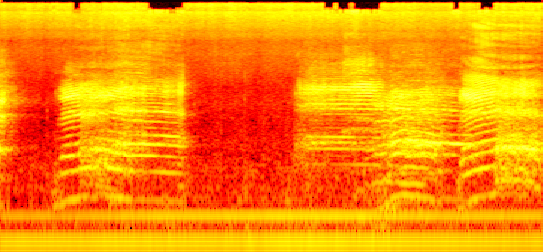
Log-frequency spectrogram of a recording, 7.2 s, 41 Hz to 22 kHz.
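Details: Around 8:00 at night, Suffolk lambs mixed together in a barn at Ewetopia Farms: three separate bleats with brief pauses between, each wavering and harmonic-rich, against a steady low hum.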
